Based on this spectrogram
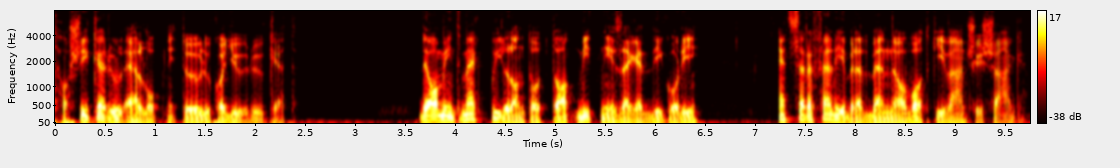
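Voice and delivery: plain reading voice

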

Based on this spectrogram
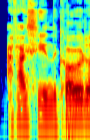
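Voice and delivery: ordinary talk

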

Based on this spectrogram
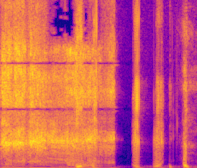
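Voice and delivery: wheezy laugh like choking on chicharron; choking Filipino laugh. Shown as a demonstration. Comedian showing host a Filipino laugh, choking cackle. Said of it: "like you're choking on chicharron".

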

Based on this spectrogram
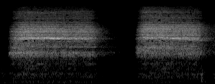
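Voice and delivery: long sustained shushing sound; teacher modelling the sh sound; hushing shh demo. Shown as a demonstration. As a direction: hold out a steady "shh". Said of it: "É esse som".

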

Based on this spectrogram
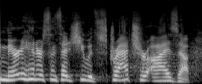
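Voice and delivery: ordinary delivery

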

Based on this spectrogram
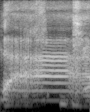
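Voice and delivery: high, put-on scream; imitated high cry of alarm; mock scream. Imitating his own terrified scream.

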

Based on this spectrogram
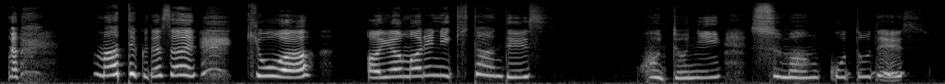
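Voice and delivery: high, sheepish rabbit voice, slowing down; bowing and scraping little rabbit; apologetic rabbit. Acted.

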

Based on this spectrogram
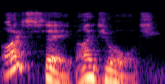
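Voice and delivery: hammed-up British exclamation; put-on English accent, jokey; mock English accent. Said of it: "more English than English".

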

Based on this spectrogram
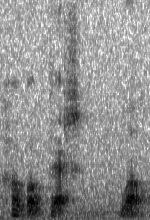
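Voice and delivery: ordinary delivery

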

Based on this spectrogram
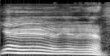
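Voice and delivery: high, loud mock cheer; mock enthusiastic. Narrator answering his friend Money, mock enthusiastic.

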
